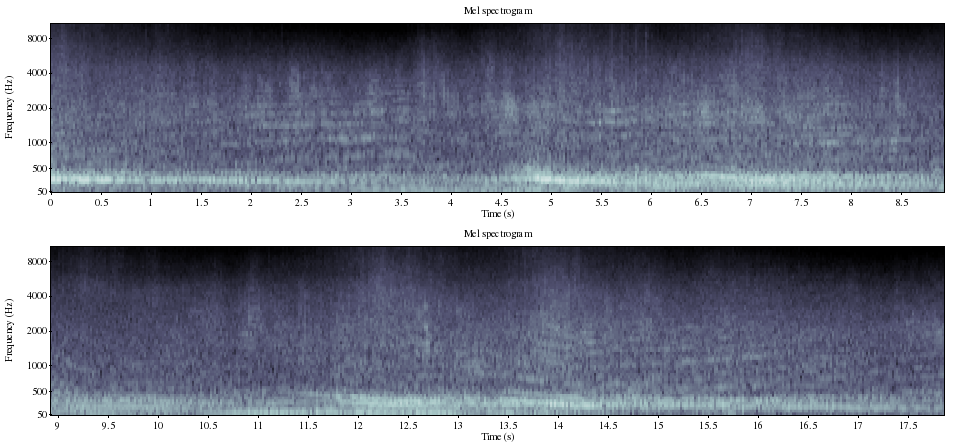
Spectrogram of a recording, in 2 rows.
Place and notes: British Superbikes 2005 ... 600 free practice one (contd) ... one point stereo mic to minidisk ...
Longfield, UK, 26 March 2005, 11:00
